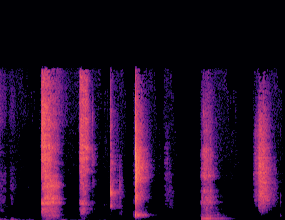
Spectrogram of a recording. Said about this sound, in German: Entschuldigung, ich musste gerade kurz mein Asthma-Spray nehmen, weil ich mich so aufgeregt habe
